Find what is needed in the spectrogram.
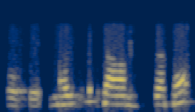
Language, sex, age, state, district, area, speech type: Tamil, female, 30-45, Tamil Nadu, Chennai, urban, conversation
